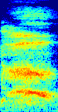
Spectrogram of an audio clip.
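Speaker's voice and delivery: sudden high gasp of shock; a sharp, high gasp as the score appears. Real, not acted. Vlogger seeing her passing score, sharp high gasp. Sees she passed exam.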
